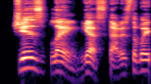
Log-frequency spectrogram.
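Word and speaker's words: Ghislaine: feds are taking extra precautions to prevent the just lane it's pronounced just lane by the way guys not galen it's french shiz lane jizz lane yes that is the way you're supposed to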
